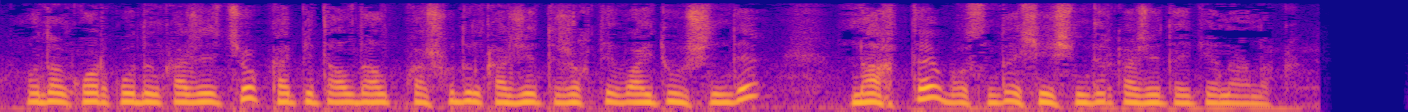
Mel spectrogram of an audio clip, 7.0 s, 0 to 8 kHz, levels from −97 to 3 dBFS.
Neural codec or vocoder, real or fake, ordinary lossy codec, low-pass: none; real; AAC, 48 kbps; 7.2 kHz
